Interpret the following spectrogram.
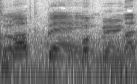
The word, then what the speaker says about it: mukbang: food friendly and we are here doing a mukbang that's how you say it so what a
